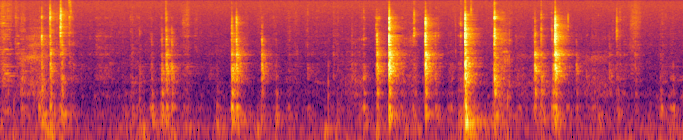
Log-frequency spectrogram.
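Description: Irregular small metallic clicks and scrapes as a brake hose retaining clip is worked loose by hand at the soft-to-hard brake line joint above a front brake disc. A dozen or so sharp clicks come at uneven intervals, a few louder ones a little past halfway.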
